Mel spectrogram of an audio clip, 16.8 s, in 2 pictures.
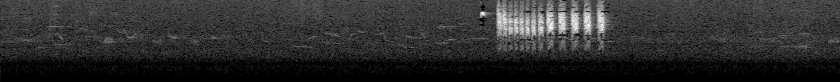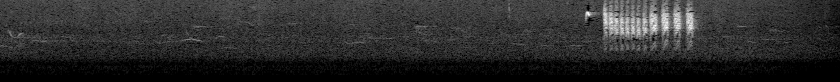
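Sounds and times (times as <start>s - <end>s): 
faint bird chirps: 0.3s - 6.2s, 9.7s - 16.8s
great tit churring chatter: 14.2s - 15.4s.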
